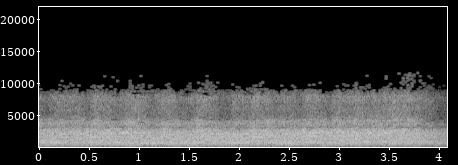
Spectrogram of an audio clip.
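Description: A loud, steady rushing noise with almost no clear tones in it, as the guitar music before it gives way.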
